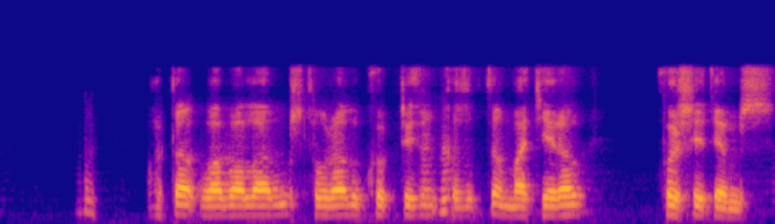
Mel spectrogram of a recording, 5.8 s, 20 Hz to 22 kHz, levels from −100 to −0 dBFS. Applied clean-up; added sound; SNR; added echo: neural mask model DeepFilterNet 3.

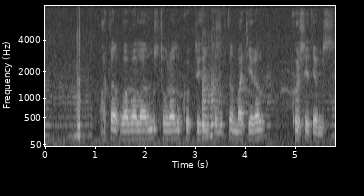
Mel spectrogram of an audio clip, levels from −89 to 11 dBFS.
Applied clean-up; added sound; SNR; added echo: none; Buzz; 11 dB; none.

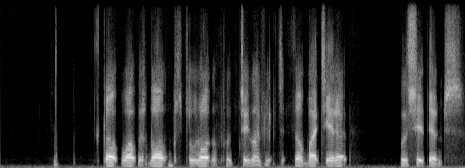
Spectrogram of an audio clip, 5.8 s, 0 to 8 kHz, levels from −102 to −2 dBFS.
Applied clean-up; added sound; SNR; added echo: neural diffusion model UNIVERSE++.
